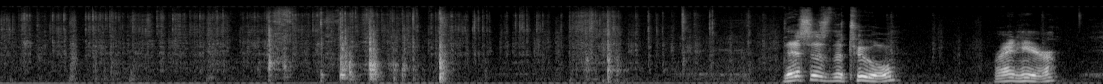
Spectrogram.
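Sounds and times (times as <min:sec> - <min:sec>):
handling rustling: 0:00.0 - 0:08.0.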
